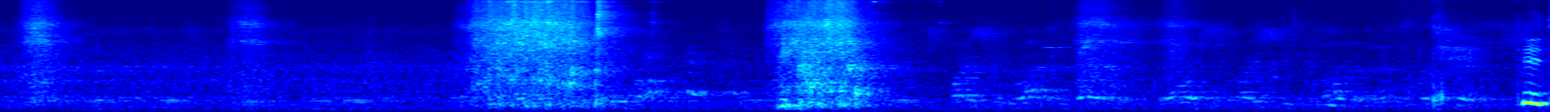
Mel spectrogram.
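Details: Dog sneezing: two sharp, explosive sneezes about a second and a half apart, with soft sniffing and rustling between them.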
